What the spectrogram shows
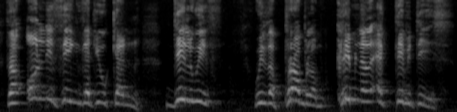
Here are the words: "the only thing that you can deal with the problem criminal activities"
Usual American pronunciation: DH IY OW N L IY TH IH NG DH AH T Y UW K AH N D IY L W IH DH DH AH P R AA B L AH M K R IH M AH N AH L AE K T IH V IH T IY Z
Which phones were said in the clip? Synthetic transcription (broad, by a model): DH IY OW N L IY TH IH NG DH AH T Y UW K AH N D IY L W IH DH DH AH P R AA B L AH M K R IH M AH N AH L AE K T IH V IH T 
